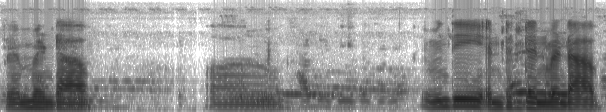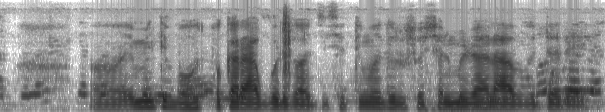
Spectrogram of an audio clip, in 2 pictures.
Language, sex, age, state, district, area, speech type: Odia, male, 18-30, Odisha, Kendrapara, urban, spontaneous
